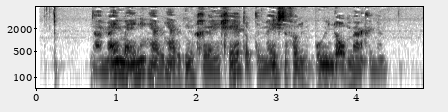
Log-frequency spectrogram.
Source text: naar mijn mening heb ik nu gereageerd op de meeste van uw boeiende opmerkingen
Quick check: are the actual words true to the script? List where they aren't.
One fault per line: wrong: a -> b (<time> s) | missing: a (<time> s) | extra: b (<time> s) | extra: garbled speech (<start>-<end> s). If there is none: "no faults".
extra: heb (1.6 s)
